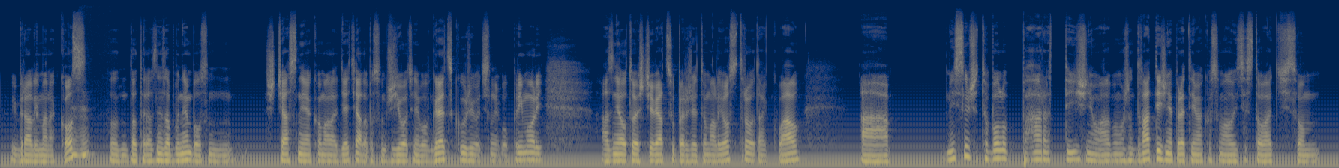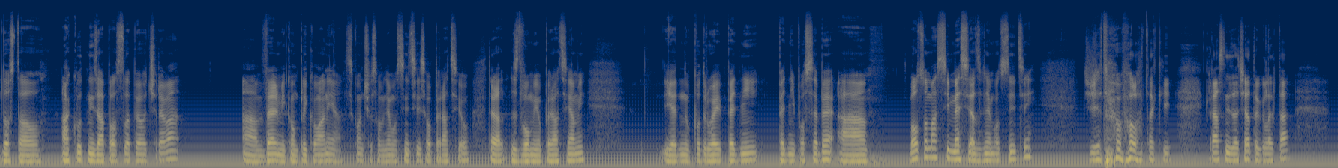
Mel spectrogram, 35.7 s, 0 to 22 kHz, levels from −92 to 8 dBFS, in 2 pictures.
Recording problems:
electrical hum; faint; throughout; 50 Hz, 20 dB below the speech

